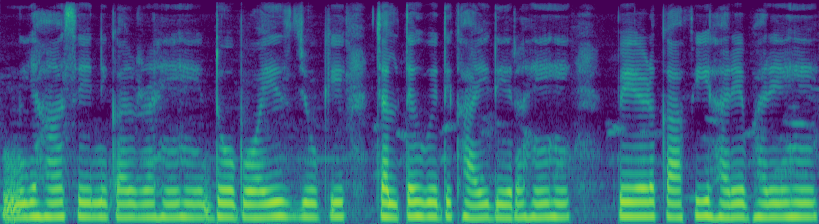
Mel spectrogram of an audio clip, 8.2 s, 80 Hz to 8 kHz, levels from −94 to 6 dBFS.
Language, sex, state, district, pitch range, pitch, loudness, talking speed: Hindi, female, Bihar, Patna, 175-185 Hz, 180 Hz, -14 LUFS, 145 wpm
